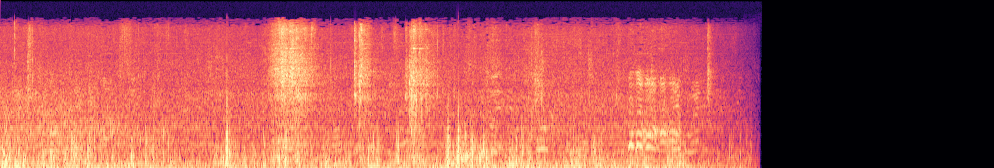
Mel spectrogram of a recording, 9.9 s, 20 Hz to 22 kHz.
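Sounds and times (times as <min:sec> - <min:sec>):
wind rumble on microphone: 0:00.0 - 0:07.6.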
